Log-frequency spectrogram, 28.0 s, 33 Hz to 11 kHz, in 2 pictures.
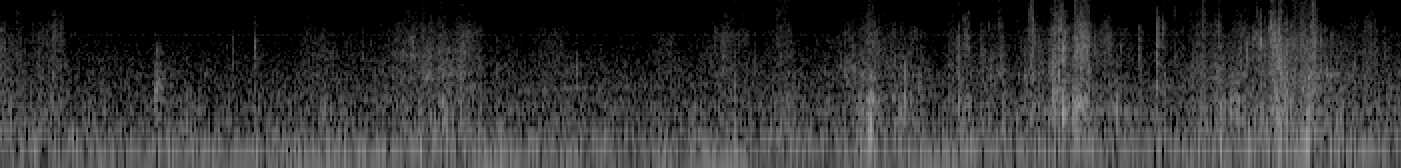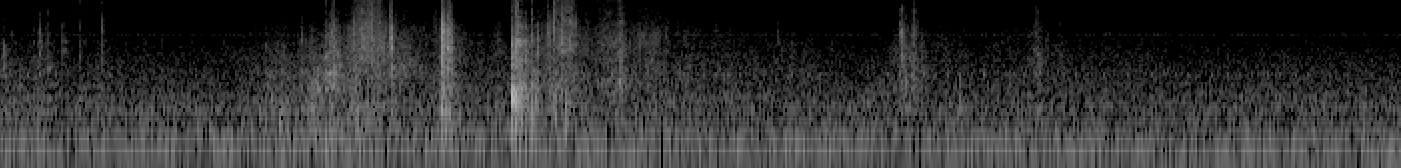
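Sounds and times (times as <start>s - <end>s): denim fabric rustling: 0.0s - 0.9s, 3.0s - 15.2s, 16.4s - 22.2s, 22.8s - 25.5s.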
